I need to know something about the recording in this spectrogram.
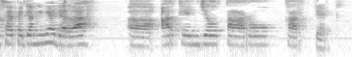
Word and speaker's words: tarot: Yang saya pegang ini adalah Archangel Tarot Card Deck. Jadi tarot itu pronunciation yang benar adalah T-nya tidak dibaca ya, tarot.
